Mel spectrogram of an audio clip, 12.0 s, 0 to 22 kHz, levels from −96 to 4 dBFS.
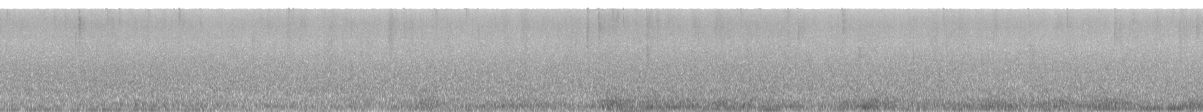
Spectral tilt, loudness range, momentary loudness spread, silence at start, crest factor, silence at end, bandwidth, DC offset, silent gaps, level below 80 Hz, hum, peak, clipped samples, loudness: -3 dB/octave; 1 LU; 2 LU; 0 s; 18 dB; 0 s; 16.5 kHz; under 0.1%; none; -54 dBFS; none; -22 dBFS; under 0.1%; -39 LUFS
